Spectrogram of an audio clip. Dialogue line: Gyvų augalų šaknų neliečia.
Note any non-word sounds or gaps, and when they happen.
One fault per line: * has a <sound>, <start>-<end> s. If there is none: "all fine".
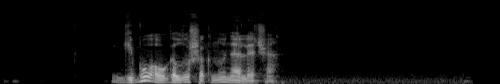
all fine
